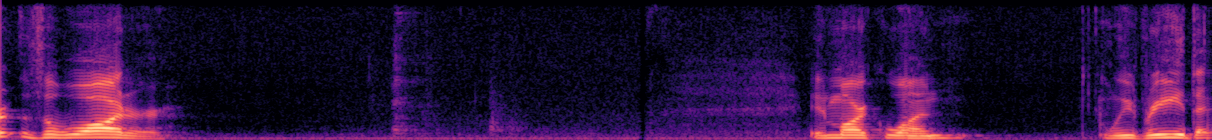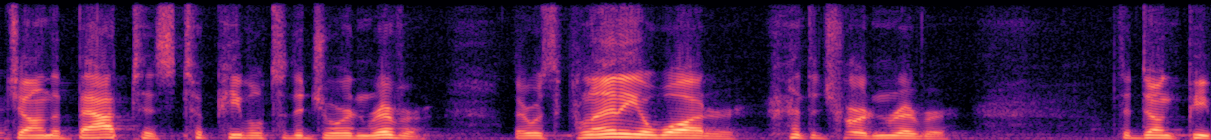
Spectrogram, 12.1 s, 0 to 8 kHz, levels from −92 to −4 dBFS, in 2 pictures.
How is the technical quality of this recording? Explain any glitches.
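Four short concealed packet loss glitches break up the speech, each a quick smear or wobble where a bit of audio went missing, at 3.20 s, 4.52 s, 6.04 s just after "we read", and 10.26 s just after "at the". Each gap was about 20 ms except the 6.04 s one at about 40 ms. The packets arrived too late, so the receiver stretched the preceding sound to cover the hole and then eased back into the real signal. The call codec's top end stops at 8 kHz, which fits G.722.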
